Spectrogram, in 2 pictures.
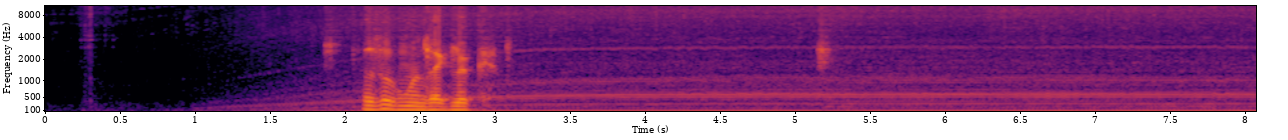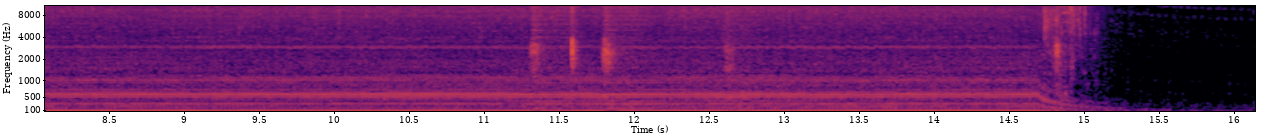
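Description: A boat's outboard motor starts, roars loudly at a steady pitch and then cuts out.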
